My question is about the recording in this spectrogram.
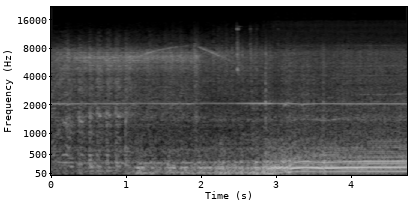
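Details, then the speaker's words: Mitsubishi 3000GT VR4, not run in a while, with relocated battery: starter turns slowly, about four chugs a second for three seconds, before catching and settling; weak, nearly dead battery drags the crank, runs nicely once alternator picks up. "takes a while for it to start up because the battery is kind of dead."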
